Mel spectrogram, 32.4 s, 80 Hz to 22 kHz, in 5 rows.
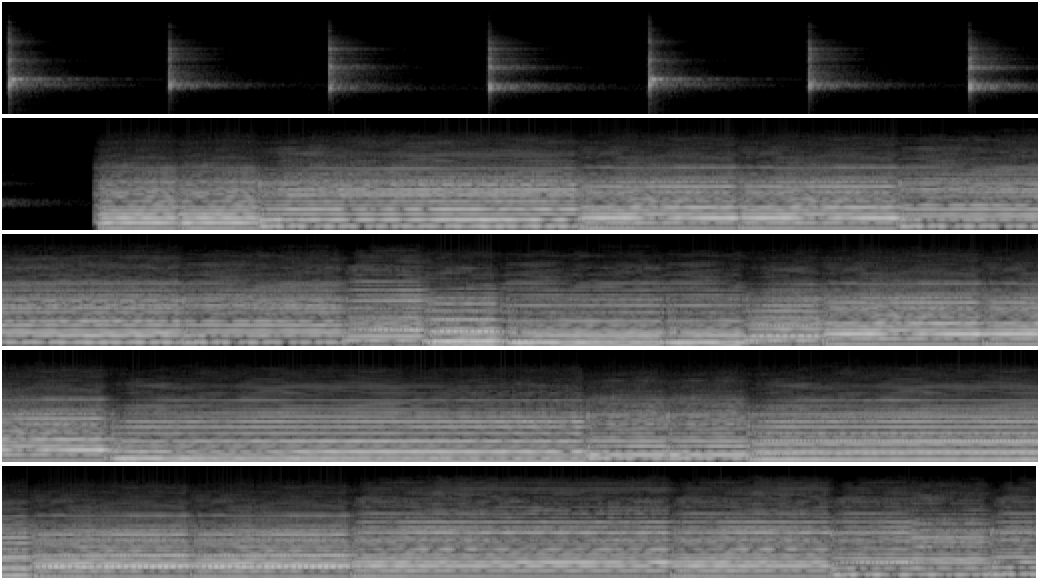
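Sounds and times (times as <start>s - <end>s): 
string trio playing national anthem: 7.1s - 32.3s.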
